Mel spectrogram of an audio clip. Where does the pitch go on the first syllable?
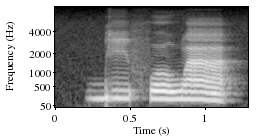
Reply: high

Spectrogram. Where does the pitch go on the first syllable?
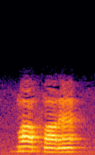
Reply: high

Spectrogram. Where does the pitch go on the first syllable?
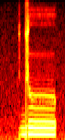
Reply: high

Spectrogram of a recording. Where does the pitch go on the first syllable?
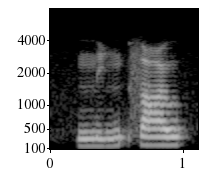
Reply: rising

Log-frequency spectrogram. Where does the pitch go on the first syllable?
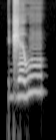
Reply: low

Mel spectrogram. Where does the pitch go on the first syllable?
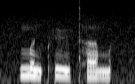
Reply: low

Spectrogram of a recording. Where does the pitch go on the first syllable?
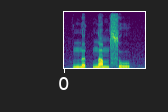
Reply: low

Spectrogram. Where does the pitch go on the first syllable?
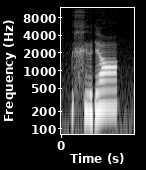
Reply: low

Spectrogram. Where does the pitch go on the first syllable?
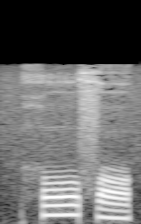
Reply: high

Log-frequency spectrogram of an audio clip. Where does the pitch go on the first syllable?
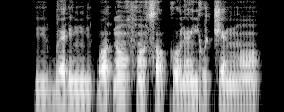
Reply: rising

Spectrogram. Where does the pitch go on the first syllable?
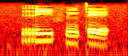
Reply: high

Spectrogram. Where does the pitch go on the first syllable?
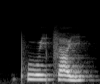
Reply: low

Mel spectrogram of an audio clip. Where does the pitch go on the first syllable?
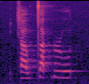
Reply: rising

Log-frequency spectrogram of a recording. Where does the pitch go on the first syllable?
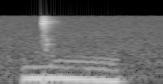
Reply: low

